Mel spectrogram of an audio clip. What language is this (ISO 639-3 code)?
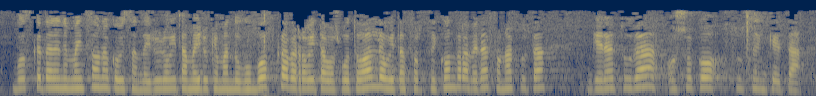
eus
